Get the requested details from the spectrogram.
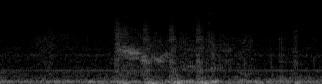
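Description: A creature growls and groans close by.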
